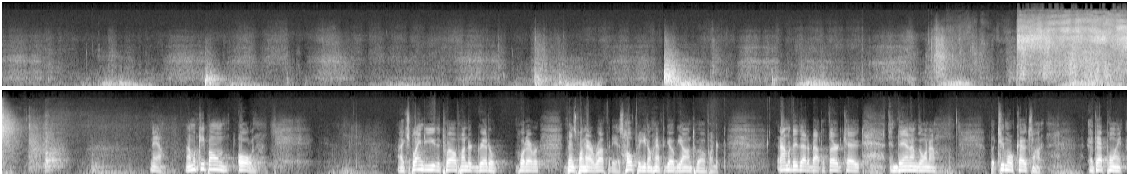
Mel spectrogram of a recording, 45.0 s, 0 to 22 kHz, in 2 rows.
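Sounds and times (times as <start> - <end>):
shuffling noises: 4.4 - 20.3
cloth rag rubbing wood: 5.3 - 13.2, 13.9 - 20.0
low thud: 13.2 - 14.1
loud hiss: 18.6 - 25.5.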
